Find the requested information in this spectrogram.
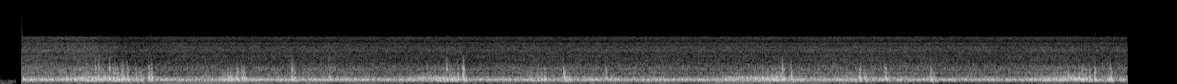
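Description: Harsh, grating creaks over a steady low hum, repeating with each breath: a pleural friction rub.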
